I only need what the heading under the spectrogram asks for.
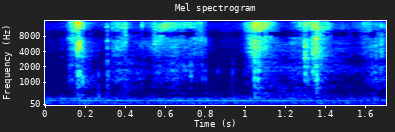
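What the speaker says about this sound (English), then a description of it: "And I generally shuffle until the cards fly out." Tarot cards being shuffled by hand in a quiet room, three or four short crisp riffling bursts close up, soft overall with a faint steady hum underneath.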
